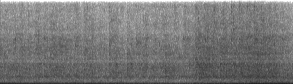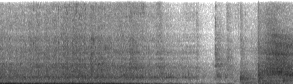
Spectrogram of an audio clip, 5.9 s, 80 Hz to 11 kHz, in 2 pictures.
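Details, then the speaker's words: 1937 Pontiac junkyard-rescue V8, just restarted while being tuned, possibly now picking up gas from the tank: lumpy, lazy, uneven low running that dies away; ignition timing retarded at only about 10 degrees, to be advanced further. "That ran longer than it ever has. Yeah, I think it might have picked up gas. It's only got like 10 degrees of timing in it. I will advance further."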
